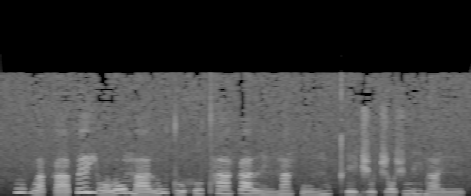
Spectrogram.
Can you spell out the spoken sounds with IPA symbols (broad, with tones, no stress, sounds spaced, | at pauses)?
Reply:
ʊ˦ ɡʷ a˨ k a˨ p ɛ˦ j ɔ˨ l ɔ˦ m a˨ r u˦ t ʊ˨ h ʊ˦ tʰ ã˦ k a˦ r ĩ˨ m ã˦ k͡p u˨ ɲ u˦ kʰ e˨ d͡ʒ o˨ t͡ʃ ɔ˨ ʃ u˦ ɾ i˦ d ã˨ ɾ ĩ˨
